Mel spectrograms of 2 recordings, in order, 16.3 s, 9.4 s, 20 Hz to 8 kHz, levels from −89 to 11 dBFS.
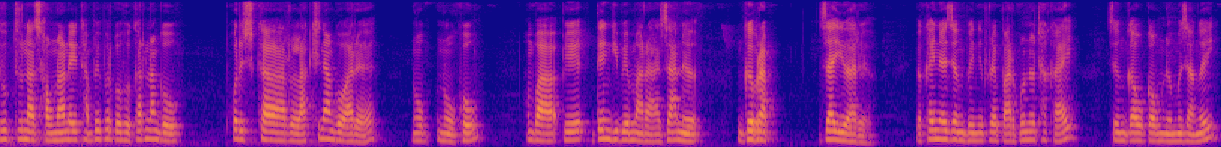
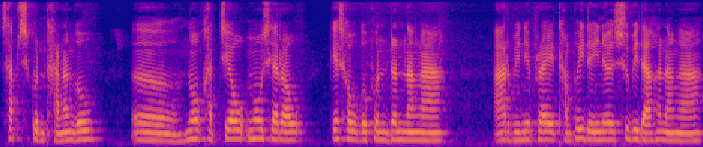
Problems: constant background noise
